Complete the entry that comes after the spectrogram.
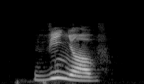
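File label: "винёв", Komi, female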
